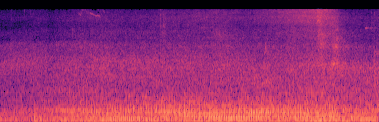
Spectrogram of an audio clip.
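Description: A vehicle engine idling nearby, a steady hum that grows louder over the first couple of seconds and then holds steady.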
